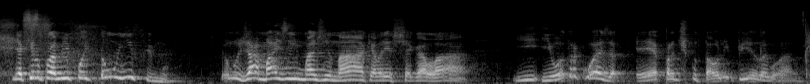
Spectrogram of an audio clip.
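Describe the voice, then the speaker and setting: Noticeable background noise sits under this recording. A man with a high pitch speaks with very wide pitch swings. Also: moderate pace. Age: 60s. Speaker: lawyer and former politician. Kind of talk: interview. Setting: podcast studio.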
